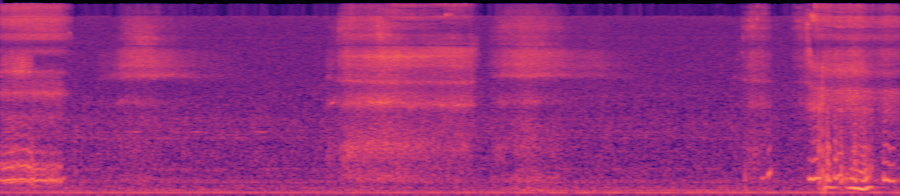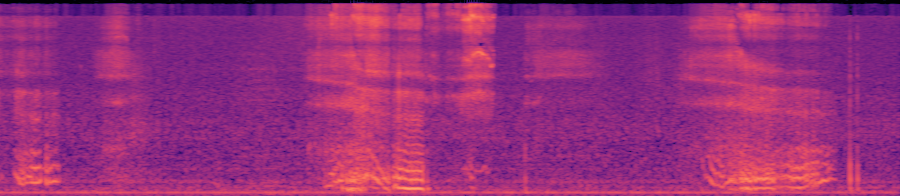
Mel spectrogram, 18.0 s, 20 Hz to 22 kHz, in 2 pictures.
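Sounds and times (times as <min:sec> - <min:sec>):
dog snoring: 0:00.0 - 0:01.9, 0:03.3 - 0:06.0, 0:07.4 - 0:10.4, 0:12.0 - 0:14.6, 0:15.8 - 0:17.5.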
